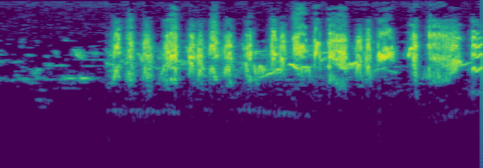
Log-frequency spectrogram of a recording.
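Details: Woodchat shrike song: after a soft start, a dense, scratchy chatter of quick varied notes, harsh and jumbled, continuing steadily for over two seconds.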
